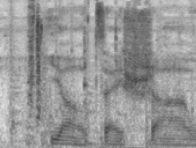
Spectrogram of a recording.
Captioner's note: arrow swish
